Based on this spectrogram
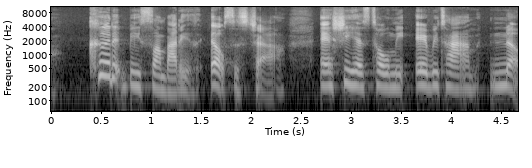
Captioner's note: none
